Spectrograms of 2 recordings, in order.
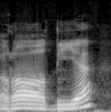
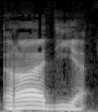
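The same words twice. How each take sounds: First: The D is a heavy emphatic sound. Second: The D is a plain French-like sound. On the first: They will live an agreeable life. The speaker calls it right. "au lieu de se prononcer Radiya" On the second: They will live a miserable life. The speaker calls it wrong. "en prononçant un D comme en français"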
